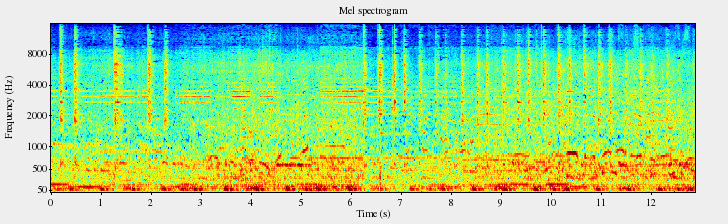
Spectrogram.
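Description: Loud music with a pulsing bass beat over a crowd's shouting voices, with motorbikes riding past.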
